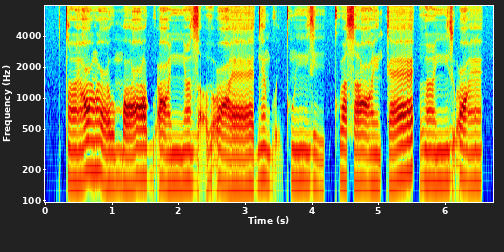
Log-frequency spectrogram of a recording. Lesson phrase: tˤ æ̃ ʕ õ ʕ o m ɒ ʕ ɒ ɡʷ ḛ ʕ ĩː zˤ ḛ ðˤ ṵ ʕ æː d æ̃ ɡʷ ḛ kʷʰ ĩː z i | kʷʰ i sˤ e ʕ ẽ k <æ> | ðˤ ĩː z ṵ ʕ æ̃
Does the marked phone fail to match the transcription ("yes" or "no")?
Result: no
